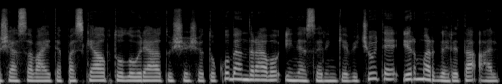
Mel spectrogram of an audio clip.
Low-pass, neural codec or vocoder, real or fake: 14.4 kHz; vocoder, 48 kHz, 128 mel bands, Vocos; fake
